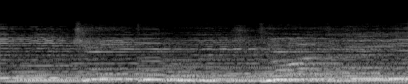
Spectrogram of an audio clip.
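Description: Symphony orchestra and grand piano playing a slow passage: the strings hold long chords while single piano notes sound every second or so.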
